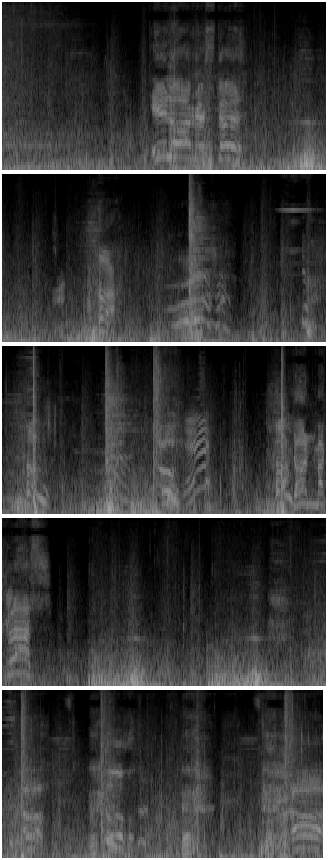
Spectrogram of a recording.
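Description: Swords clash and clang again and again.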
